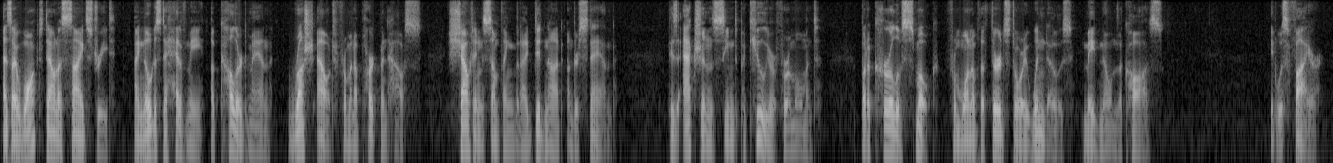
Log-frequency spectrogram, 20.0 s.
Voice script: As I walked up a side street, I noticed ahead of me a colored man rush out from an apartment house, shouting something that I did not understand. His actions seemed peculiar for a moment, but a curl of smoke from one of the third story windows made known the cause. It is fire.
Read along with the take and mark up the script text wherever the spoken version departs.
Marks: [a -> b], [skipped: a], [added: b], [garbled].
As I walked [up -> down] a side street, I noticed ahead of me a colored man rush out from an apartment house, shouting something that I did not understand. His actions seemed peculiar for a moment, but a curl of smoke from one of the third story windows made known the cause. It [is -> was] fire.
